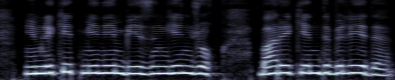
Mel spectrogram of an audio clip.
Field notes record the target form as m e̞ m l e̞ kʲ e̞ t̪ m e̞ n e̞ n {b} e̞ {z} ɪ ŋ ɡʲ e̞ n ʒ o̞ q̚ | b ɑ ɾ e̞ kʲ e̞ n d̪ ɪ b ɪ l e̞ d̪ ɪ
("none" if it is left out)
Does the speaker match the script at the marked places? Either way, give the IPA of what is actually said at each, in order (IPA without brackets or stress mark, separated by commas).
b, z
